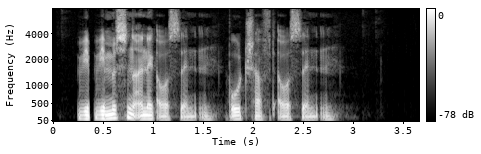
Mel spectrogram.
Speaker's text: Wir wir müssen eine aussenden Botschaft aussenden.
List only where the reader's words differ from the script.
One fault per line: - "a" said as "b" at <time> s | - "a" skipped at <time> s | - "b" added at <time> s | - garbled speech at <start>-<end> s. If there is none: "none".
none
